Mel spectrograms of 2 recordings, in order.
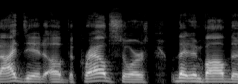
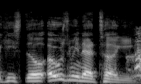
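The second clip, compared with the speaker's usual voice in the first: laughing; 4 semitones higher than usual. Real, not acted. Reads chat while laughing.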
